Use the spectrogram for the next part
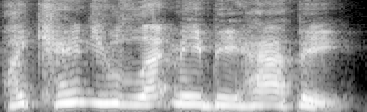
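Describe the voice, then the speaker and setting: Young female vigilante, read by a man, intense, terse, devout, higher register, for a dramatized superhero story. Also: moderate pace. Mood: wounded, seething. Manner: terse, clipped short phrases. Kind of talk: dramatized fan fiction reading.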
